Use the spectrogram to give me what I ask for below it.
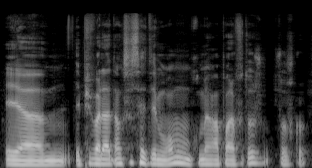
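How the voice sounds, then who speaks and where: Rapid-fire and lowish, with fairly even intonation and a darkish tone, this guest photographer speaks French on a casual podcast. He's an Italian man in his twenties, a native Italian speaker, recounting his story openly with lots of fillers and restarts.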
